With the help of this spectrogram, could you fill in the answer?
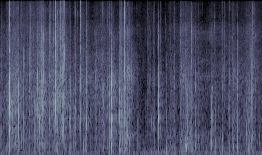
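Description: A medium-size Thai Rings snack bag of plastic foil, filled with snacks, is held up and crinkled and scratched with fingertips and painted nails. Dense, bright crinkling and sharp crackles come in quick bursts with almost no low end and no ring. The loudest rustles fall in the first half, then it settles into softer scratching.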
